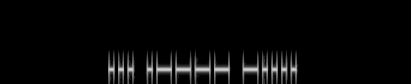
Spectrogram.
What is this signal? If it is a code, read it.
Morse code, heard as a keyed tone, about 25 wpm, 700 Hz. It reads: S16
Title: Three Challenging Letter-Number Combinations 25wpm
